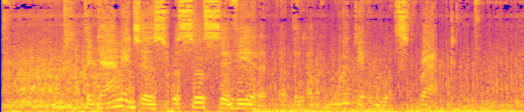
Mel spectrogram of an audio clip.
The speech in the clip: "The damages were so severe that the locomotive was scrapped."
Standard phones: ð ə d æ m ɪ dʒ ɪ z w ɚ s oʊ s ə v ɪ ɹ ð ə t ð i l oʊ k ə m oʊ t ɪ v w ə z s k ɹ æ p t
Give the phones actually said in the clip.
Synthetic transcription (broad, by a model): ð ə d æ m ɪ dʒ ɪ z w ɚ s oʊ s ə v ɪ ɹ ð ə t ð i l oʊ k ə ɪ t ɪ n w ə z s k ɹ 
